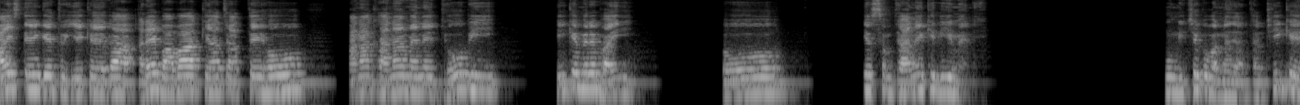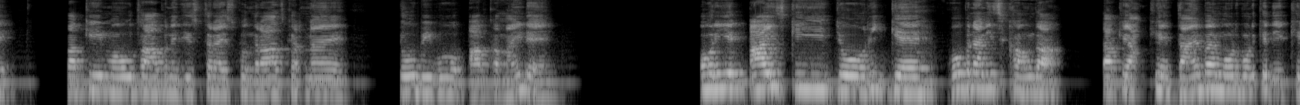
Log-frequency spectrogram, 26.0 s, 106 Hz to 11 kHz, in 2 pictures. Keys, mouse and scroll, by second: 20.0 click.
